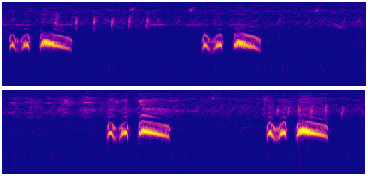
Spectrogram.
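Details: Spotted dove decoy call for catching wild birds: four low two-part coo phrases, a rapid doubled note then a longer sliding coo, spaced a few seconds apart, with faint high-pitched chirps of small birds behind.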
